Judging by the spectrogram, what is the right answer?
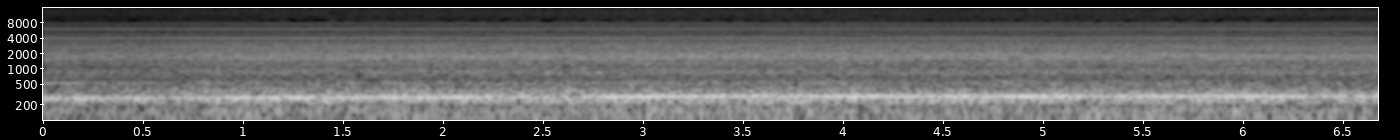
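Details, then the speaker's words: About 14-month-old AAON unit, 1 HP 460V three-phase Baldor fan motor on a VFD, after replacing bad bearings: clean, steady electric whine over smooth air rush with no grinding or rumble; normal motor whine. "it was sounding about like a Goodman before with the bad bearings now it's sounding like how an ion is supposed to sound"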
